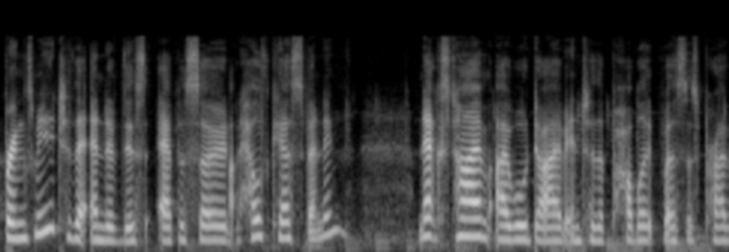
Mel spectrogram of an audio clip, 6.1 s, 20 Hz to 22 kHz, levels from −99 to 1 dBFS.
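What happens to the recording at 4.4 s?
At 4.4 s the speech is inside a jitter buffer speed-up running from 3.49 to 5.57 s. The receiver trims pitch-period-sized slices to drain excess buffered audio, about a tenth of a second in all, so delivery sounds hurried at 105% while pitch stays unchanged, unlike a resampling speed error.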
